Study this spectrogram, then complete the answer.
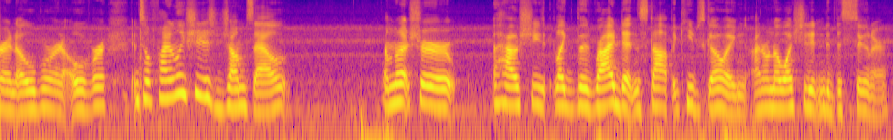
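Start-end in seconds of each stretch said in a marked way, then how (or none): none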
